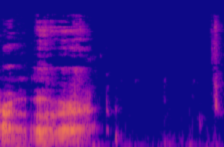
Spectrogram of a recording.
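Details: Woman burping: one long, loud, rumbling voiced burp of about a second, then near silence with a few faint clicks; belching.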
